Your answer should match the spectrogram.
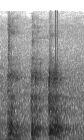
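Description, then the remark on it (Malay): A voice performs three short, raspy coughs in quick succession, fairly loud, sounding like an acted, throaty hacking with no talking in between, acting the story character Pak Mat coughing while sitting on a sofa. “Jadi suatu hari, dalam keadaan duduk di sofa, Pak Mat dalam keadaan terbatuk-batuk.”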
